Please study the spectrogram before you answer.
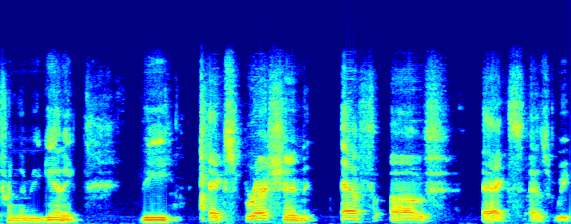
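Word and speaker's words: f(x): in the format of f of X equals 1 minus x squared again that F parentheses X is pronounced it is spoken as f of X f of X how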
